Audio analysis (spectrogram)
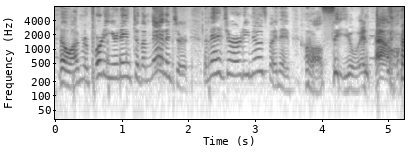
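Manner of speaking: high, mock-indignant back-and-forth; quoted argument. Customer and Ed arguing, high mock-indignant. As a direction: trade insults playfully. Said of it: "customer argument quoted".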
